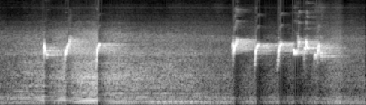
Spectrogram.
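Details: Red-whiskered bulbul song: three bright whistled notes, each with a quick upward flick, then a faster run of four or five similar chirpy whistles. Steady low background hum.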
